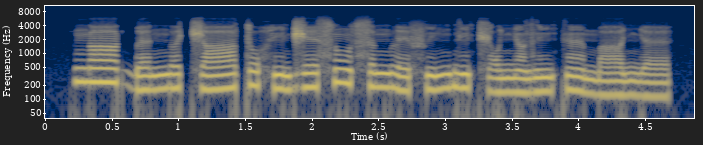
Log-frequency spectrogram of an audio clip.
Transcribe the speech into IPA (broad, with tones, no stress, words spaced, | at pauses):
ŋaː˦ɡ͡bɛ˨ŋə˨˦t͡ʃaː˨˦ to˦hĩ˧d͡ʒe˦ sɔ̃˦sə˧ŋle˨fĩ˨˦ŋ dĩ˧t͡ʃɔ˨ ɲã˧zĩ˧kɛ̃˦˨ maː˨ ɲɛ˨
